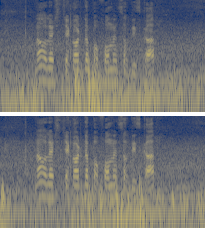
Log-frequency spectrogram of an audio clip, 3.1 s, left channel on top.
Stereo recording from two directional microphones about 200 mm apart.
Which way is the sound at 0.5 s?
Centre (ahead or behind).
